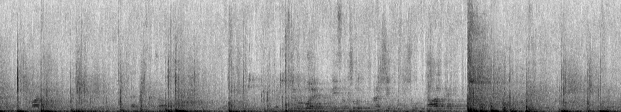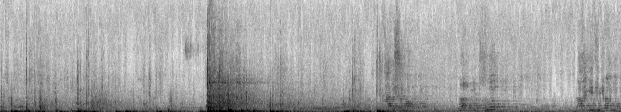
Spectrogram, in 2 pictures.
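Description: Sneakers squeak and patter on a hard floor.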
